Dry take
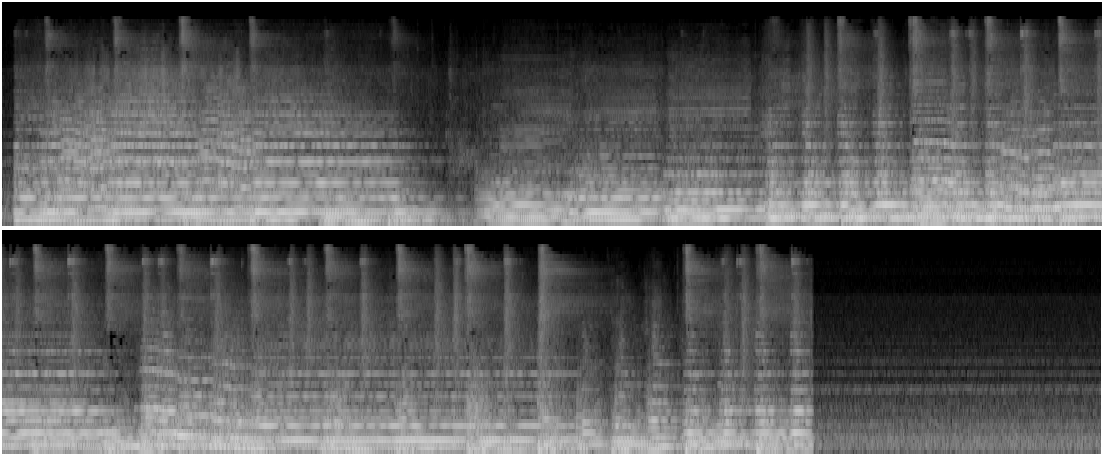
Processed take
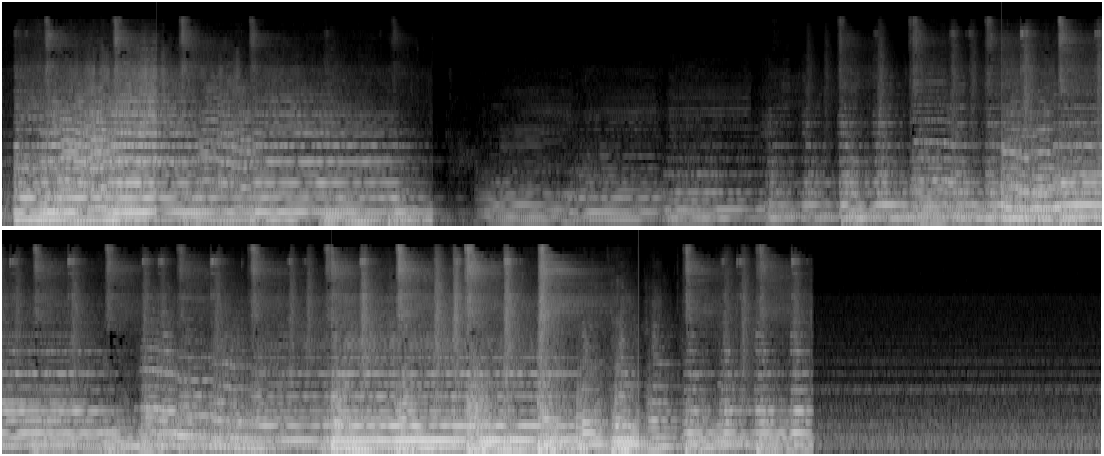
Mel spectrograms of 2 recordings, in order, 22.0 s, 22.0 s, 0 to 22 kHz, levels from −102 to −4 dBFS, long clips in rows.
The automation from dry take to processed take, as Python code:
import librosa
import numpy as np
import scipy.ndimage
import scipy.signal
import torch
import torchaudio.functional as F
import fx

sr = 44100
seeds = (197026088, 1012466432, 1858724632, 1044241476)

y = fx.gain(x, sr, db=fx.steps((0.0, -0.5), (1.54, -8.0), (4.3, -19.0), (8.37, -12.0), (9.99, -4.5), (14.29, 4.0), (17.36, -4.0)))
